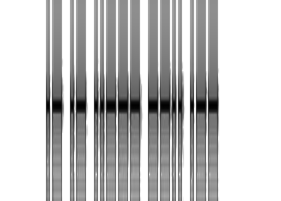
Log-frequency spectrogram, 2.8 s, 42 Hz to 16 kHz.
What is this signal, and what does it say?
Morse code, heard as a keyed tone, about 40 wpm, 700 Hz. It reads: AA2ZW
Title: Call Signs Repeated 2x - 40wpm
